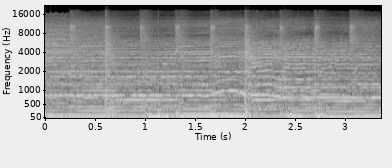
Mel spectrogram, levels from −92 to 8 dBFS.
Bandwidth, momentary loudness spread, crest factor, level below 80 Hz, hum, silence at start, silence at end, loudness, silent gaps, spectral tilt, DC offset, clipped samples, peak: 18.5 kHz; 2 LU; 10 dB; -16 dBFS; none; 0 s; 0 s; -10 LUFS; none; -3.5 dB/octave; under 0.1%; under 0.1%; 0 dBFS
